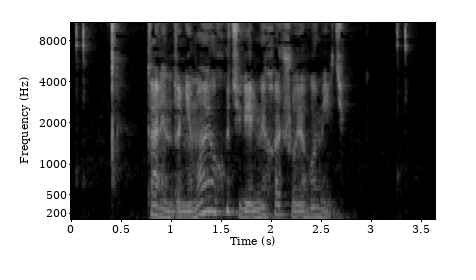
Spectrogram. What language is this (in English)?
Belarusian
